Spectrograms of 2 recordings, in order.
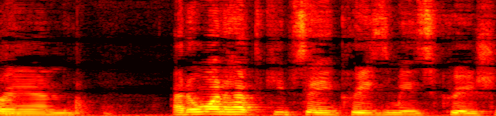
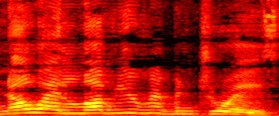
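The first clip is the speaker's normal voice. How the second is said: put-on shrill, high-pitched, frantic, desperate screaming; 9 semitones higher, 3 dB louder than usual. Recounting a comment mix-up with Linda, retelling screaming at her phone. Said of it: "I'm screaming at my telephone going".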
